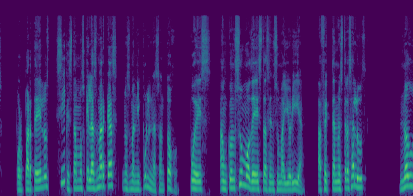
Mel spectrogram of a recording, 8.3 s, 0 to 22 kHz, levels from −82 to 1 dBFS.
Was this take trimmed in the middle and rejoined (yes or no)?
yes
